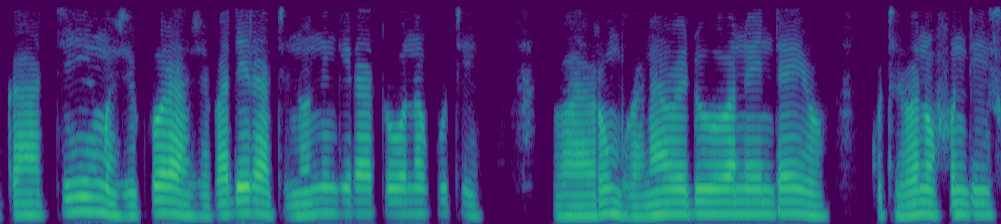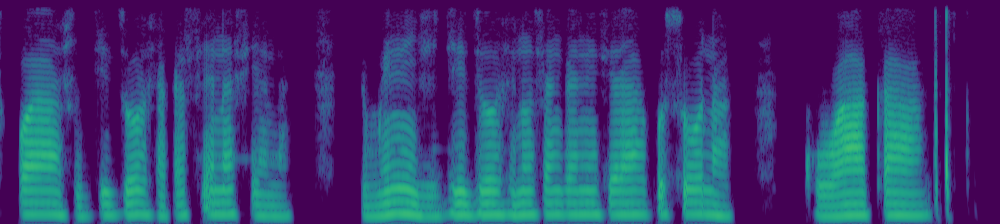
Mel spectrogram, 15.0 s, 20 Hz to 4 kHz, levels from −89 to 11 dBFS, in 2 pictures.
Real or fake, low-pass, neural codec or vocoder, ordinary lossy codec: real; 3.6 kHz; none; Opus, 64 kbps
